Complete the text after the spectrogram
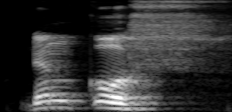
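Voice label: "dengus", Malay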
